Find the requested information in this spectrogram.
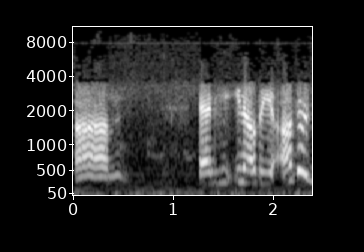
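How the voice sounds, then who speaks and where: A woman speaks over noticeable background noise. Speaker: caller, dog owner. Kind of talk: casual chat. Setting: phone call.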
